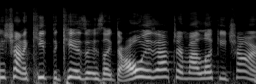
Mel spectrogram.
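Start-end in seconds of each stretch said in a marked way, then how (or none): none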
